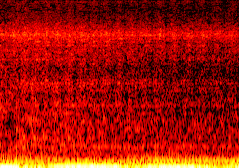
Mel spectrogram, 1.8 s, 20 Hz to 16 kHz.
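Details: 2012 Chevy Cruze 1.8L, low on oil, after a click-no-start was traced to a blown fuse on the battery-top fuse box and jumped: brief low, even four-cylinder idle rumble with no knocks, misses or squeals; runs normally.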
